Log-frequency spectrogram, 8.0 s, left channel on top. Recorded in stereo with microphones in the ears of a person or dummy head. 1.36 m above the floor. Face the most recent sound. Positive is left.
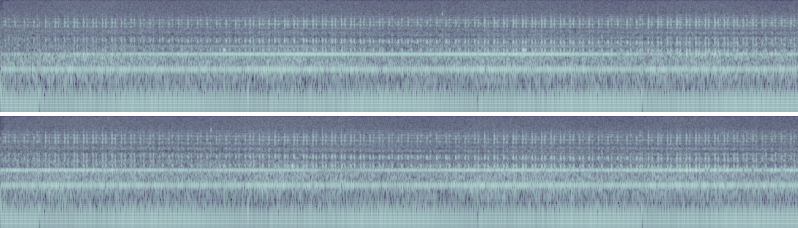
turn(degrees=5)  # may be behind; listen again after turning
